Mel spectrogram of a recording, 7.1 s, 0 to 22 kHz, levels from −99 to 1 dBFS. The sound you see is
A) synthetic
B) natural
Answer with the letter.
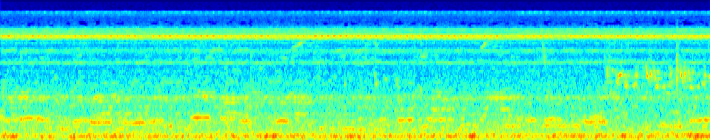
A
